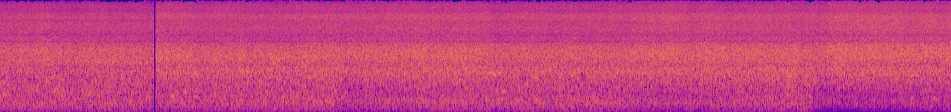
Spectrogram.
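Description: Muddy floodwater of a swollen wadi rushing in a steady, loud torrent, with a brief dropout about three seconds in.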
